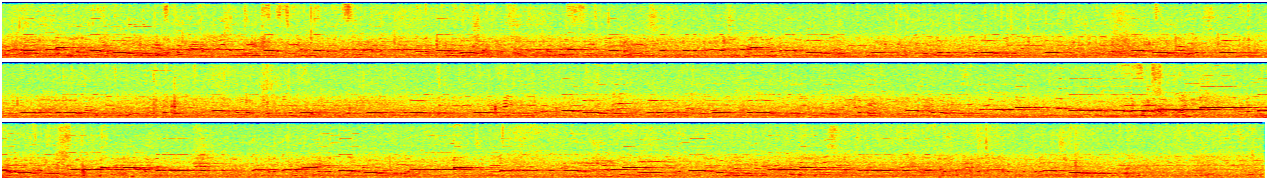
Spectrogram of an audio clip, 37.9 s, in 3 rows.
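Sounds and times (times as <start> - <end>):
tin whistle played by a busker in Belfast: 0.0 - 37.9.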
